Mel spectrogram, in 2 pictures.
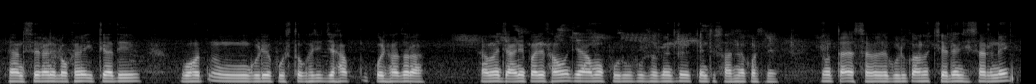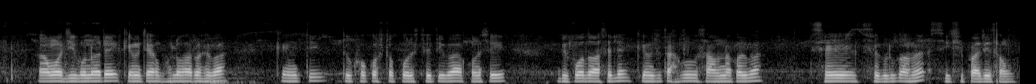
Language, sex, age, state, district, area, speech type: Odia, male, 18-30, Odisha, Subarnapur, urban, spontaneous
